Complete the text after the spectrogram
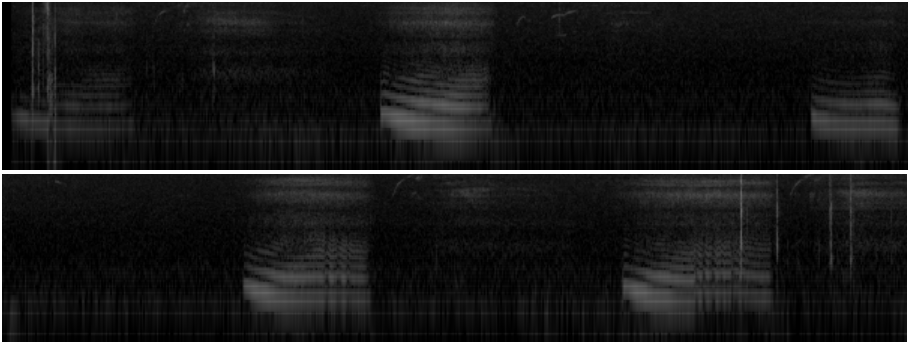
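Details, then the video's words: Domestic cat snoring in the deepest of sleep: five roughly one-second snores spaced about three seconds apart, each opening with a sliding, falling tone before settling into a steady low drone, with soft breathy hiss between. "My Cat is Snoring"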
